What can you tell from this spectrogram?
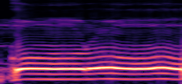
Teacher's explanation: maka ra-nya dibaca tebal atau tafkhim. Kemudian karena waqaf maka ini menjadi hukum mad arid lisukun.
